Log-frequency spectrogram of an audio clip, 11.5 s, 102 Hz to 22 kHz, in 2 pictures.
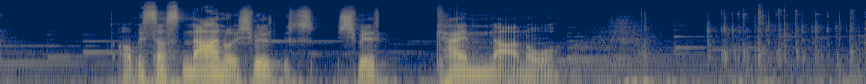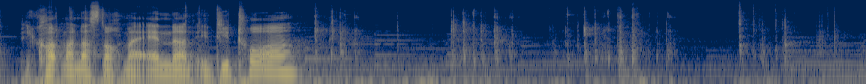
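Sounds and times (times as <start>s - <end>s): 
speech: 0.8s - 3.8s, 5.9s - 7.9s
computer keyboard typing: 4.2s - 11.5s.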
